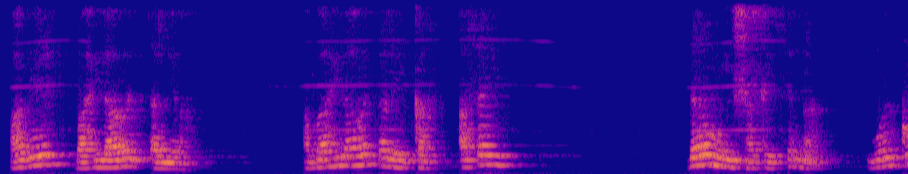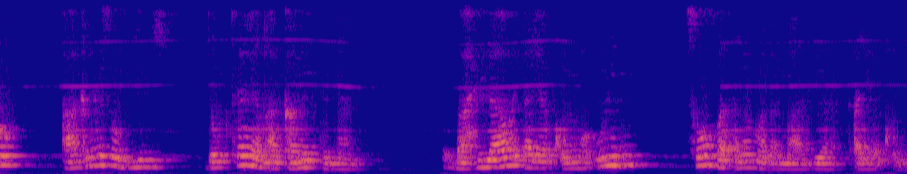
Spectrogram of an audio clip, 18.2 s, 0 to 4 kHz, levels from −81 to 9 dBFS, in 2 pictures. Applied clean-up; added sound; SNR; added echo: neural separator model SepFormer DNS4.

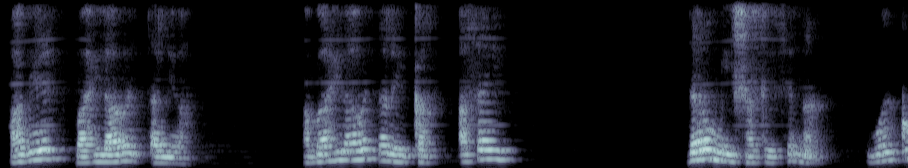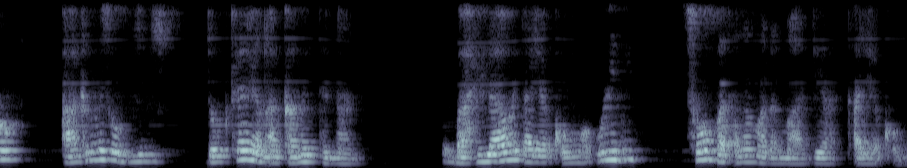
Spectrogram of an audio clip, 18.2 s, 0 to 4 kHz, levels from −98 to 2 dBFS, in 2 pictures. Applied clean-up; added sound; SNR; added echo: neural mask model DeepFilterNet 3.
